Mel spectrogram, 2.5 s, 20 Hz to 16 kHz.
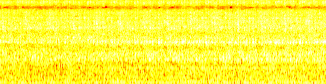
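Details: Silverado Duramax 6.6 diesel 4x4 after Hurricane Helene salt-water storm surge, idling during a leak check: steady even smooth low rumble, no knocks, ticks or misses. Engine running healthy.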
